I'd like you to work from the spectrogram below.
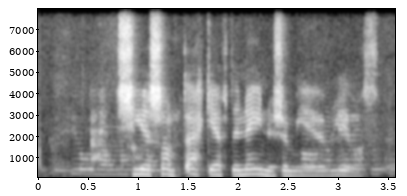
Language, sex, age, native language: Icelandic, male, 11, Icelandic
